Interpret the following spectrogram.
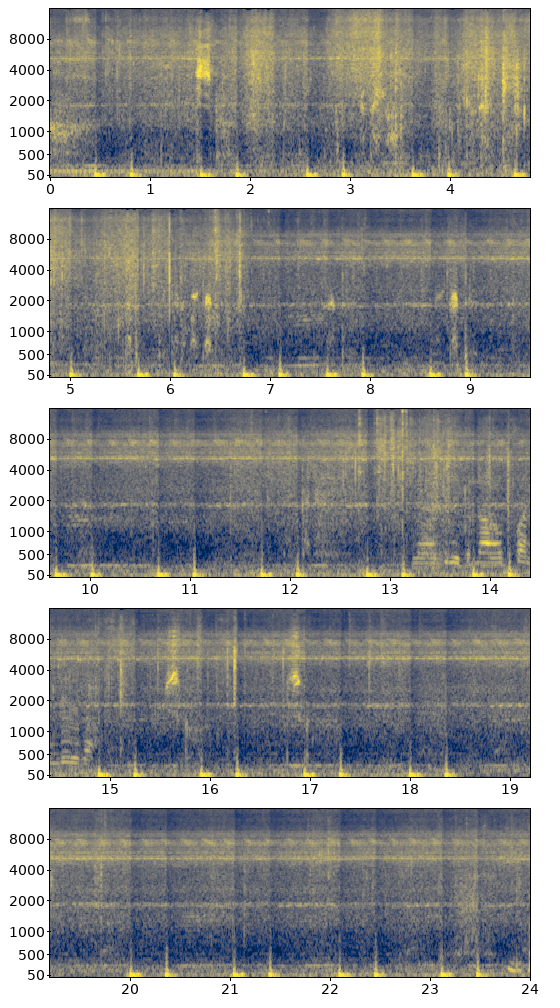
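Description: Low, dull thumps at a steady beat of about two a second, heartbeat-like. There is a brief faint voice about halfway through.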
